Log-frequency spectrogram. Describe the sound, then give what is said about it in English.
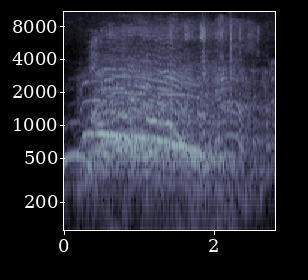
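An audience at a church service cheers and whoops together at the announced sermon title, a loud, sustained roar of many voices that holds steady for over two seconds before easing off slightly at the end. “Everybody's going to cheer after I say this, all right?”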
